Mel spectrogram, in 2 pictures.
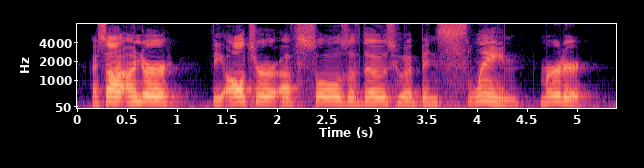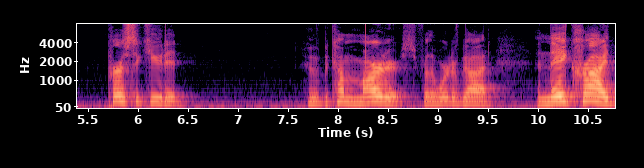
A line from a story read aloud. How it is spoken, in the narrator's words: the martyrs cried out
